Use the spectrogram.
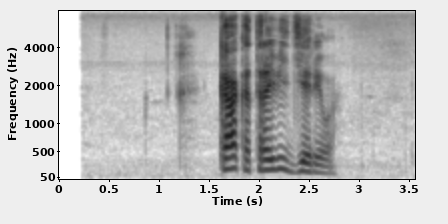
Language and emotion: Russian, neutral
